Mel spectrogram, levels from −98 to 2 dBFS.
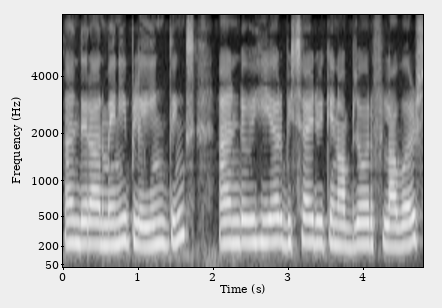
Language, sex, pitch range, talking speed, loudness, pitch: English, female, 210-230 Hz, 160 wpm, -13 LUFS, 220 Hz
